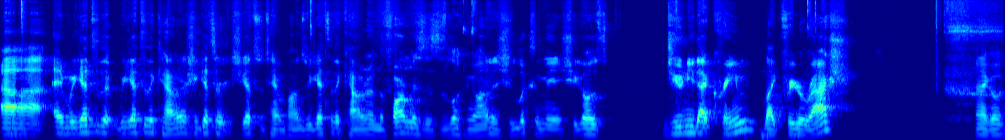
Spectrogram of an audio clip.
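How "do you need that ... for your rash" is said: imitated deadpan, straight-faced delivery. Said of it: "Dead, dead, dead straight face".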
